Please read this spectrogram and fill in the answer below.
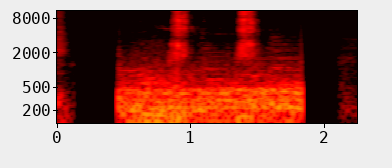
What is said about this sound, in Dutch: het was de Sonos Rome, De draadloze speaker van Sonos, die Erwin in zijn video onder water hield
